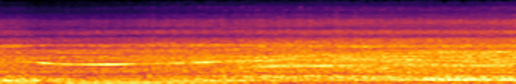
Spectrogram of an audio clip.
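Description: SDLG wheel loader's diesel engine running steadily, with a thin whine that drifts slowly up and down in pitch over the engine rumble.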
